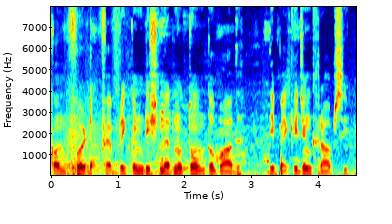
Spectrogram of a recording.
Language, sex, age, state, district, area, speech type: Punjabi, male, 18-30, Punjab, Pathankot, rural, read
